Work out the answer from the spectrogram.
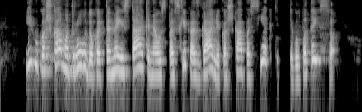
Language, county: Lithuanian, Šiauliai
